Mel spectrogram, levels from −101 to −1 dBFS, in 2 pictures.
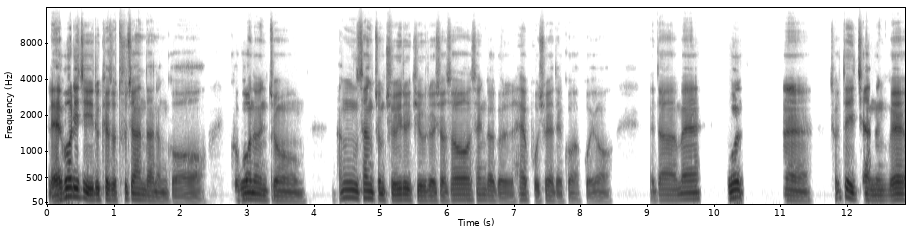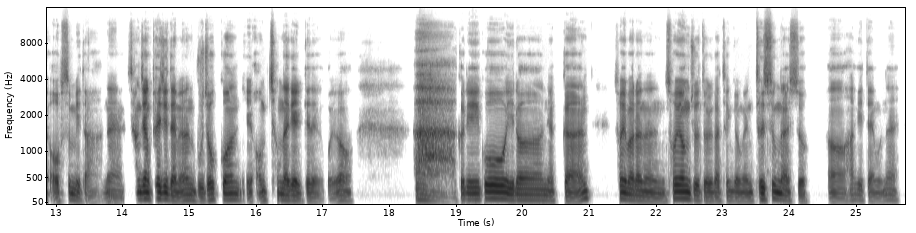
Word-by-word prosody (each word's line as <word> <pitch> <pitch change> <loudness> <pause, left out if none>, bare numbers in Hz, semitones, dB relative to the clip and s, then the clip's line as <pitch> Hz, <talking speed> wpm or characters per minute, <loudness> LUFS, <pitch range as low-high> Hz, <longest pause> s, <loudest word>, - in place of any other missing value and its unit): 레버리지 150 -6 +7
일으켜서 100 -1 +3
투자한다는 90 -9 -1
거 70 -1 -7 0.4
그거는 105 -4 +2
좀 80 -5 -3 0.5
항상 130 -2 +1
좀 105 -2 0
주의를 100 0 +1
기울이셔서 90 +3 -1
생각을 90 -7 -6
해 - - -2
보셔야 80 +3 -6
될 75 -1 -7
것 - - -9
같고요. 75 +1 -11 0.5
그다음에 95 +5 -3 0.4
올 135 +4 +5 0.6
네 85 -5 0 0.3
절대 130 +3 -2
잃지 110 -3 +1
않는 90 -2 -1
게 105 +2 +4
없습니다. 65 -3 -5
네 70 -2 -5 0.2
상장 115 0 +3
폐지되면 100 -6 +2
무조건 105 +6 +1
이 - - -3
엄청나게 95 -3 0
잃게 80 - 0
되고요. 70 +4 -6 0.9
아 470 0 0
그리고 115 +3 +5
이런 100 -2 +1
약간 85 +6 -2 0.4
소위 115 -1 +3
말하는 80 -7 0
소형주들 110 - +3
같은 80 +2 -5
경우엔 75 -1 -3
들쑥날쑥 105 - +1 0.3
어 70 -2 -5
하기 95 +4 -10
때문에 80 +6 -9
95 Hz, 255 characters per minute, -23 LUFS, 80-110 Hz, 0.9 s, 레버리지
